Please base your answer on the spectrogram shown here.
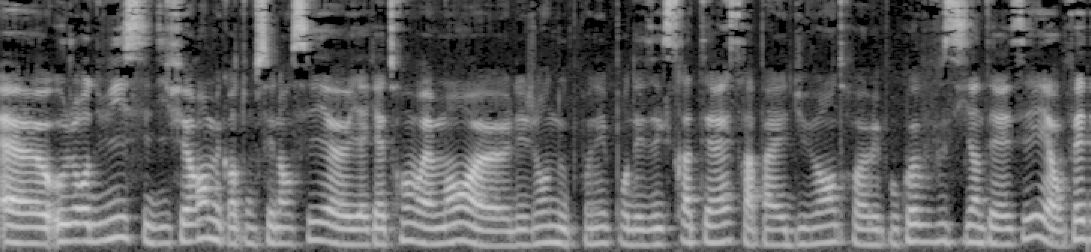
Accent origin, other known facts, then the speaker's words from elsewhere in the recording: Chinon, Centre-Val de Loire, France; J'ai grandi à Chinon, en Indre-et-Loire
